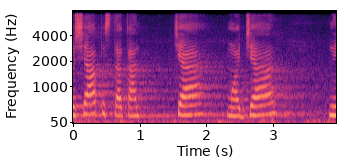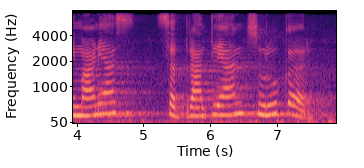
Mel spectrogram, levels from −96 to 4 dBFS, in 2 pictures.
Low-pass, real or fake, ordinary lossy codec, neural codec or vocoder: 7.2 kHz; real; none; none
